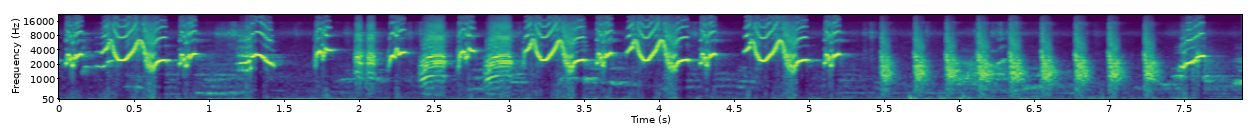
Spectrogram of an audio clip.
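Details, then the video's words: Young Javan myna in vigorous song while head-bobbing, delivering looping warbled whistles and squawks, then a fast run of dry clicking notes to the end. "Kicauan Jalak Kebo Muda Gacor"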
